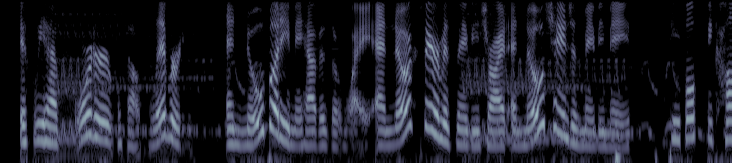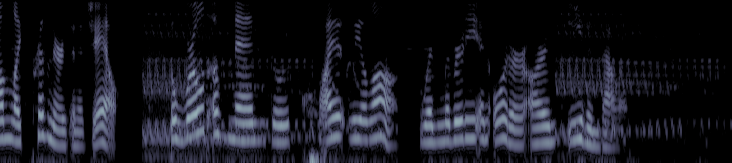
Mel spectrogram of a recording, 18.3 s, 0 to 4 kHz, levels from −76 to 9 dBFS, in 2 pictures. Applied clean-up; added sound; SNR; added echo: classical method spectral subtraction.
